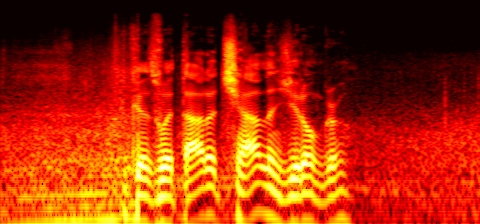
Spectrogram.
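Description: A man speaks briefly and casually, close to a microphone.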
